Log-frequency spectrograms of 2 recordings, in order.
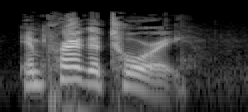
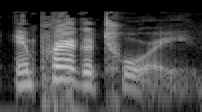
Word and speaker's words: imprecatory: It is spelled I-M. P-R-E-C-A-T-O-R-Y. Again, that's spelled I-M-P-R-E-C-A-T-O-R-Y. And that would be impregatory. Again, impregatory.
